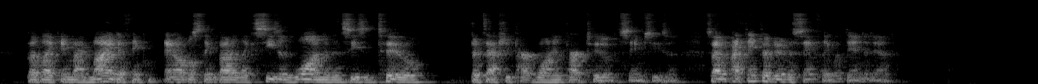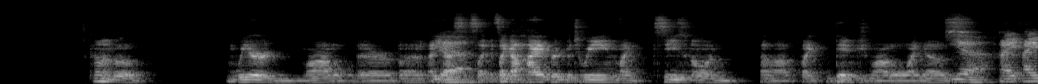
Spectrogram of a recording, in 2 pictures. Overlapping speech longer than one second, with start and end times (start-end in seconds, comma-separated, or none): none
